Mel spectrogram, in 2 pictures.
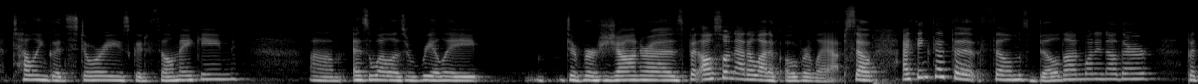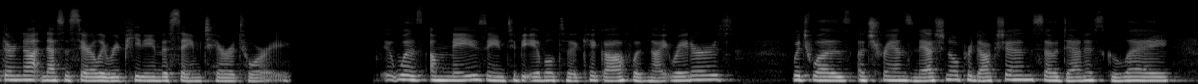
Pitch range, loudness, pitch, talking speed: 175-210 Hz, -26 LUFS, 190 Hz, 145 wpm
